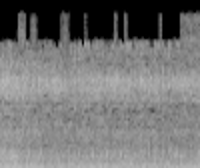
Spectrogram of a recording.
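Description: A petrol car idles smoothly and evenly, with a steady low hum and no rattle or vibration underneath.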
